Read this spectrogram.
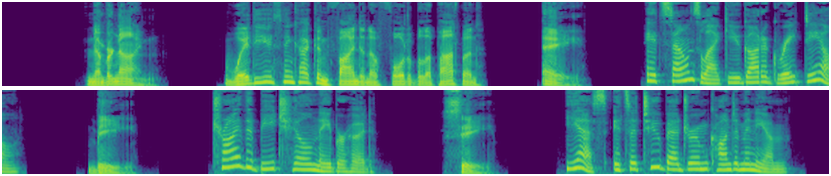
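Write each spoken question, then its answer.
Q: Where do you think I can find an affordable apartment?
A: B: Try the Beach Hill neighborhood.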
